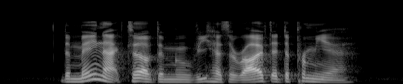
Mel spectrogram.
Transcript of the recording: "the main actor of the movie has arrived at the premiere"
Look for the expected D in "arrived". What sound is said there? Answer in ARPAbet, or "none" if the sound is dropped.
D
